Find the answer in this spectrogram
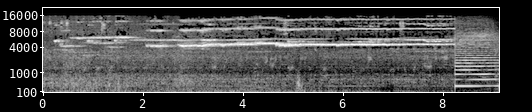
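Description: Train carriage rolling slowly out of the station: a steady rumble of wheels on rail with high-pitched wheel squeal for most of the stretch. Near the end a train horn sounds, one loud steady note.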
